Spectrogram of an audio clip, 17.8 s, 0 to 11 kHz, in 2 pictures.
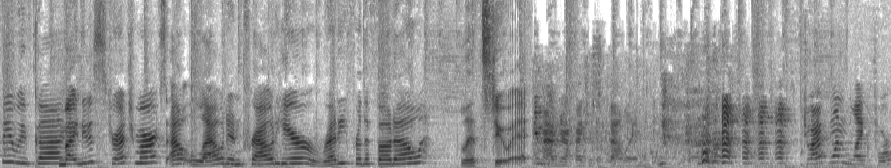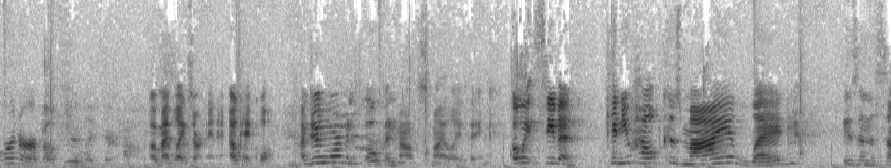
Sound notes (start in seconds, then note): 6.4 laughing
